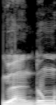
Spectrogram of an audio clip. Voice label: "yuan3dong1", Chinese

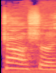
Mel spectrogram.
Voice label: "zhao4she4", Chinese

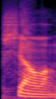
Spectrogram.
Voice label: "xiang4wang3", Chinese

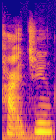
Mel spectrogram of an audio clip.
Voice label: "hai3jun1", Chinese

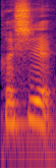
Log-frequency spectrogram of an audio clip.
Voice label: "ke3shi4", Chinese

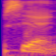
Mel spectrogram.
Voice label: "xian3", Chinese

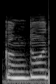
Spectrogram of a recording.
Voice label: "geng4 duo1", Chinese

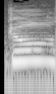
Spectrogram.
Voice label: "zhou1", Chinese

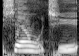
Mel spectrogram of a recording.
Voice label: "xuan1wu3qu1", Chinese

